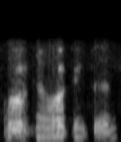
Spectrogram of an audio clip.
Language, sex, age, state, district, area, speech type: Tamil, male, 45-60, Tamil Nadu, Dharmapuri, rural, conversation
